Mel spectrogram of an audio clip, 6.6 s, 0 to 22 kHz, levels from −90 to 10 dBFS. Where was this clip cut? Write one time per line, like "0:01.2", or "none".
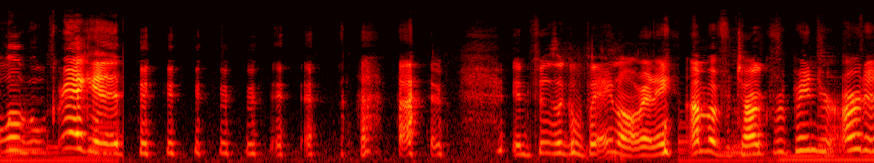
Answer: none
